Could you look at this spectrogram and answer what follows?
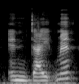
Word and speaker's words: indictment: by grand jury and I know indictment doesn't look like at all how it is spelled but that's how it's pronounced indictment by grand jury and basically what this is an indictment is a formal accusation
